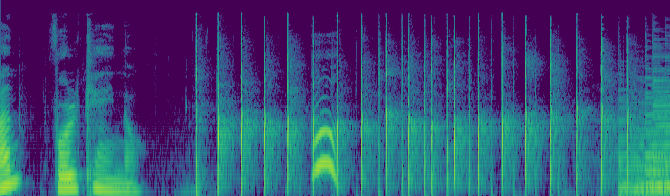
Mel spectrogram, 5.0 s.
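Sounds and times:
speech: 0.0s - 1.1s
audience applause: 1.5s - 4.9s.

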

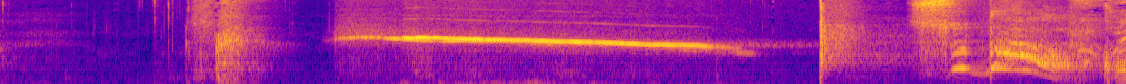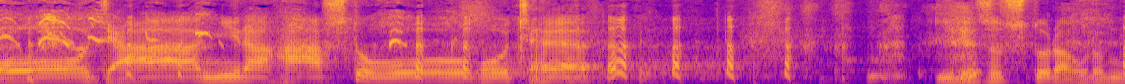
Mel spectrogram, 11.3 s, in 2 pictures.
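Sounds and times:
voice imitating fireworks whistle: 1.7s - 4.1s
laughter: 5.0s - 11.2s
speech: 5.6s - 11.2s.

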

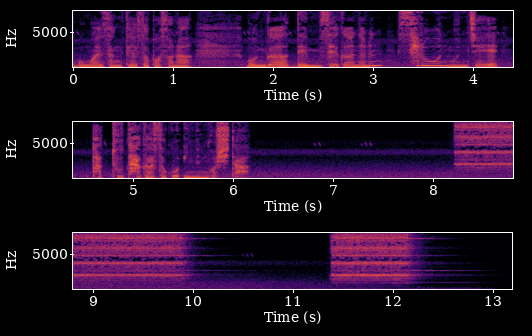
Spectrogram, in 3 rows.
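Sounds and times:
speech: 0.0s - 6.3s
hiss: 0.0s - 11.4s
doorbell ringing: 8.2s - 10.4s, 11.4s - 13.1s.

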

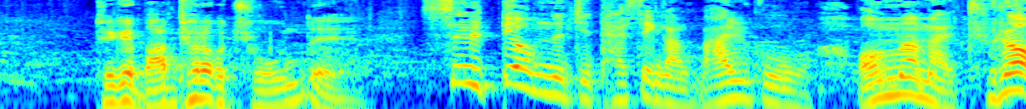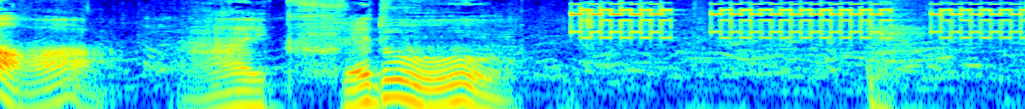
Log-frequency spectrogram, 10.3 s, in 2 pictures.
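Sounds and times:
speech: 0.5s - 7.8s
telephone ringing: 8.0s - 10.2s.

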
